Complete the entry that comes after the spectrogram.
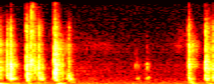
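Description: Keys on a computer keyboard are tapped in a short burst of crisp clicks while a virtual machine name is entered, followed by a pause and a few more keystrokes, close and quiet.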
